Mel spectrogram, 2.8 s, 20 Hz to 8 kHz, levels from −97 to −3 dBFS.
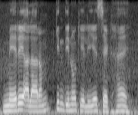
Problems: constant background noise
